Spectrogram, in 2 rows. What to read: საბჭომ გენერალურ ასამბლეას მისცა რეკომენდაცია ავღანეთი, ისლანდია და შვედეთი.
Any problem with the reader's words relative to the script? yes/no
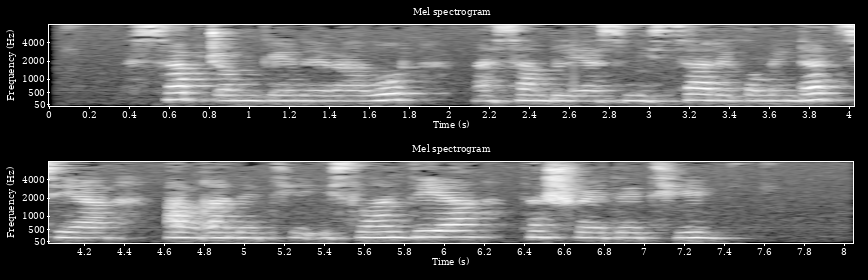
no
